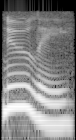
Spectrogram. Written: newly

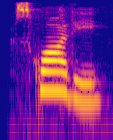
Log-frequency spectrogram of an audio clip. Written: squaddie

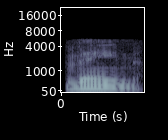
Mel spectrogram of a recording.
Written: vane

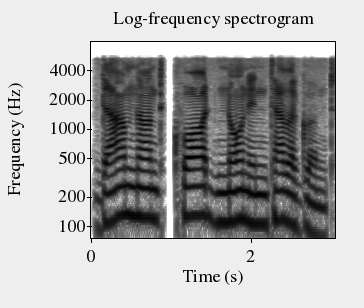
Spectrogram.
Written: damnant quod non intelligunt

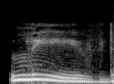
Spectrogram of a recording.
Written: leaved

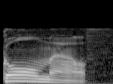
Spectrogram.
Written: goalmouth

